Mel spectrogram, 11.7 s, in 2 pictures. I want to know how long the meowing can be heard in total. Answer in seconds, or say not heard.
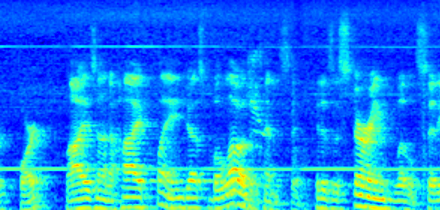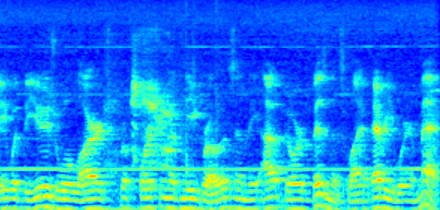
2 s.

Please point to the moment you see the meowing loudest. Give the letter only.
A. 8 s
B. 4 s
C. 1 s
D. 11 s
A.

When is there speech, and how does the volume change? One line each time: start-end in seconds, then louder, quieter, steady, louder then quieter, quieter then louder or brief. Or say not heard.
0.0-11.7 steady.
